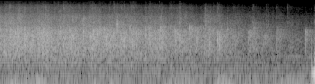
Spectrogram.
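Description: A large congregation applauding, many hands clapping together, the applause slowly dying away.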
